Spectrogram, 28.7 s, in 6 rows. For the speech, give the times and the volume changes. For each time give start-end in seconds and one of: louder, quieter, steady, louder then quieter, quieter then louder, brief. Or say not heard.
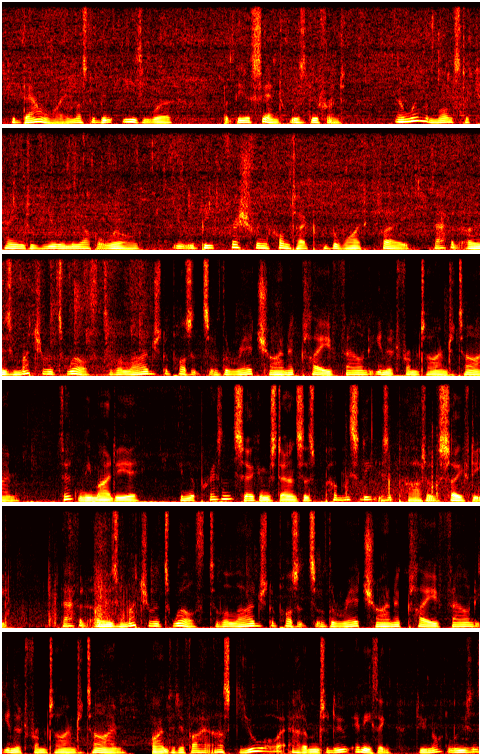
0.1-28.6 steady.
